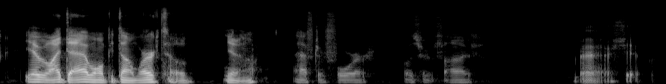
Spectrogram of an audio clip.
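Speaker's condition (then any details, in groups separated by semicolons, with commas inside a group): No condition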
